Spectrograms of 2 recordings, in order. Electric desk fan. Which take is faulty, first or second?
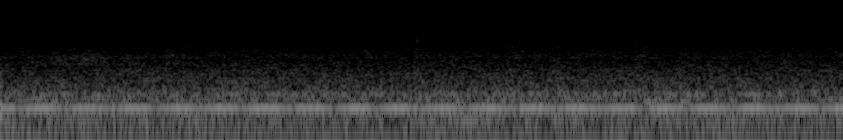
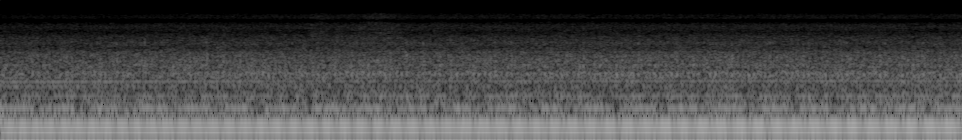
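first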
